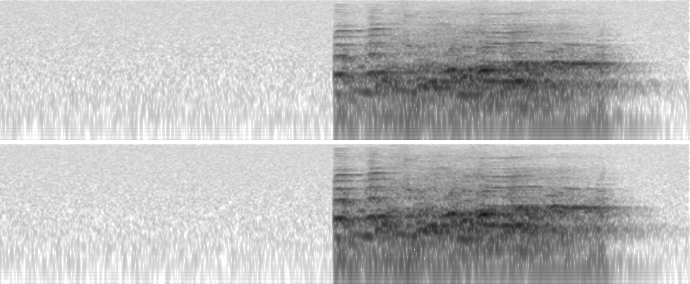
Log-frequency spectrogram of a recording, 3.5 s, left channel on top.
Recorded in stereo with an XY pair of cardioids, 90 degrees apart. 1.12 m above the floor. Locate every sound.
1.7 s laughter: 55° right, 0.6 m; by 3.1 s 15° right, 1.2 m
